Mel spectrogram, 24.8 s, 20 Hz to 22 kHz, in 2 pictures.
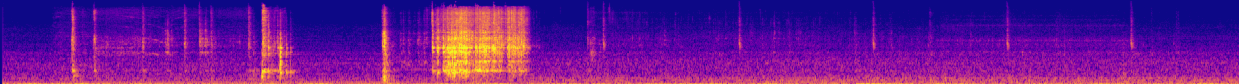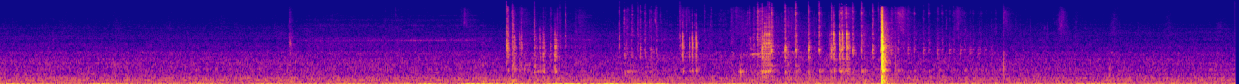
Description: ドリンクサーバー 氷 炭酸飲料
メロンソーダ R26XY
